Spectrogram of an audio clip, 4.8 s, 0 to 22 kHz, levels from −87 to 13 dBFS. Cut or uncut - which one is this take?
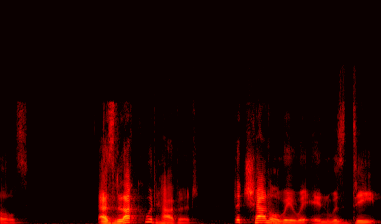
cut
